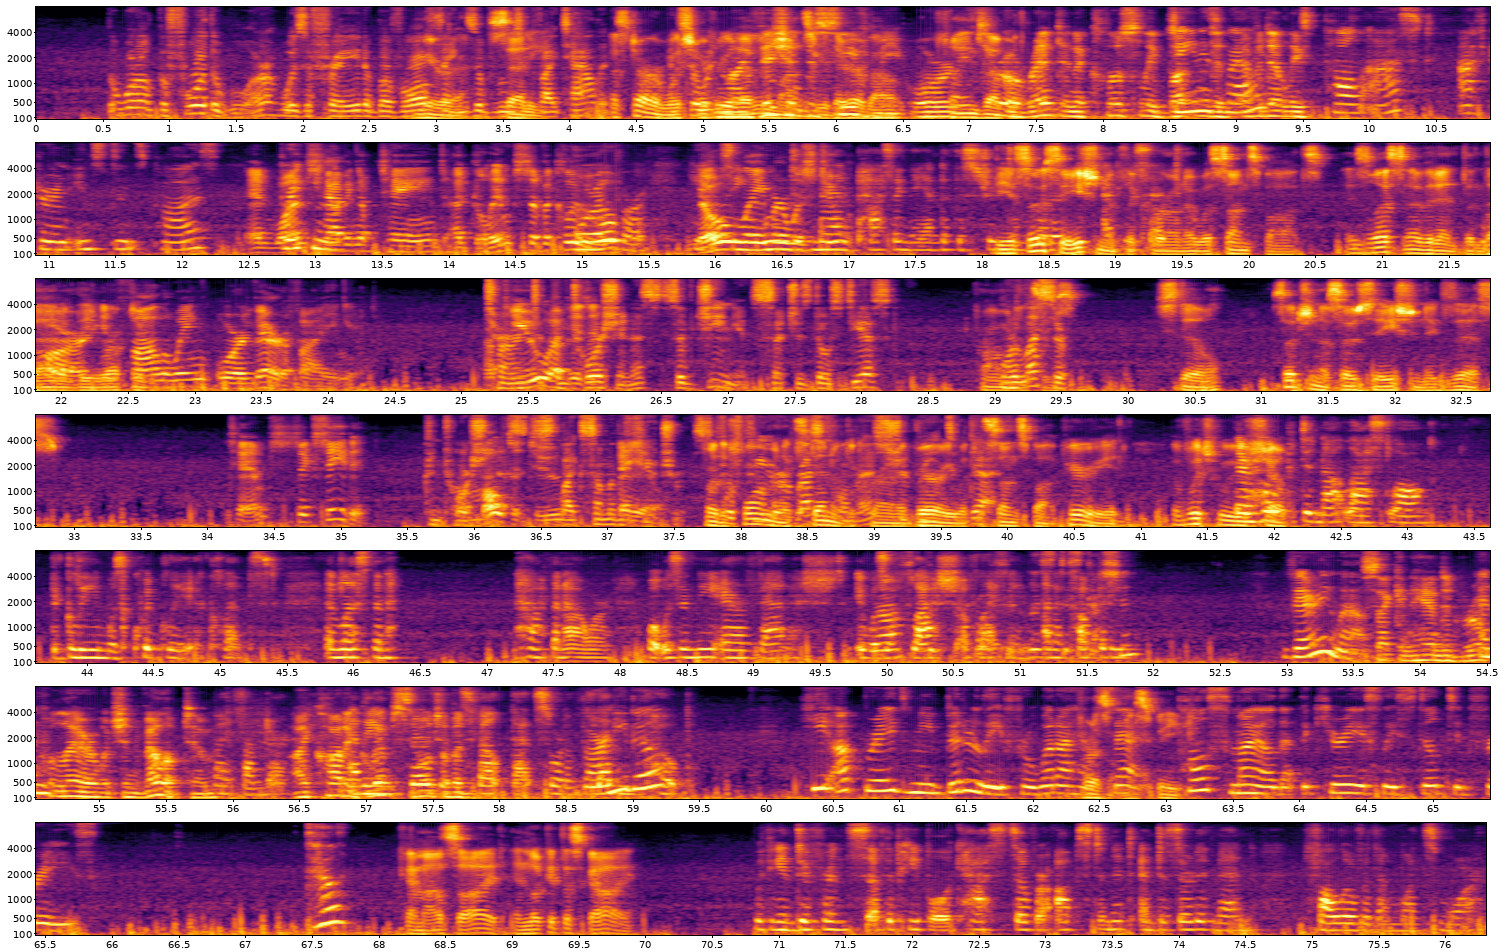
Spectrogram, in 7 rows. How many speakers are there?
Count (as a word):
six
